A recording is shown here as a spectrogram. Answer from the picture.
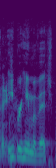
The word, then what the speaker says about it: Ibrahimovic: Ibrahimovic, but I feel like you got close enough.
